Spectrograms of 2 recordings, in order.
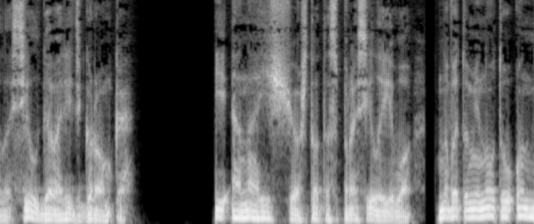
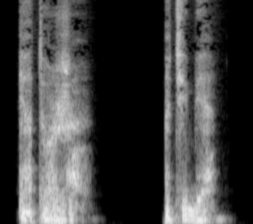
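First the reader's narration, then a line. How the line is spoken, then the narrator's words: Whisper. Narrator (Russian): прошептал он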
